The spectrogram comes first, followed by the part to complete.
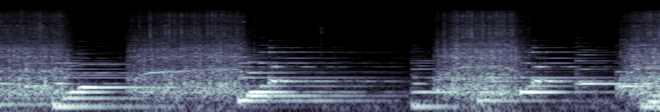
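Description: Domestic electric sewing machine stitching in short runs of a second or so, with a pause of about two seconds in the middle, over background music of plucked notes.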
